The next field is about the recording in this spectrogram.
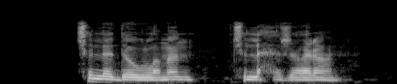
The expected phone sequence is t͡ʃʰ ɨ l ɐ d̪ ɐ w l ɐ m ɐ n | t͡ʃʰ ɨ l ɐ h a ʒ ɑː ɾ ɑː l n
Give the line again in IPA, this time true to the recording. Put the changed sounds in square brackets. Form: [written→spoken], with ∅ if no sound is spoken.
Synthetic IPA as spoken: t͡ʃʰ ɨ l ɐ d̪ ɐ w l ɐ m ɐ n | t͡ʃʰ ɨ l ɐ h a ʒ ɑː ɾ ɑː [l→∅] n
